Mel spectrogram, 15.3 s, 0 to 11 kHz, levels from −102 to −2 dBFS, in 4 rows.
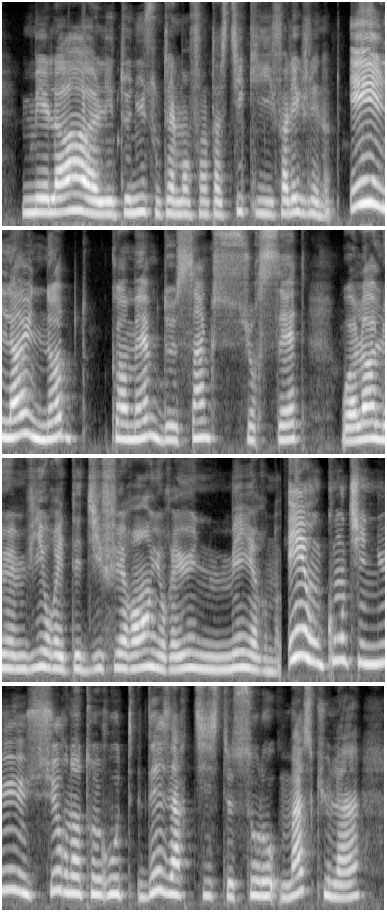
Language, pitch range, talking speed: French, 190-235 Hz, 185 wpm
